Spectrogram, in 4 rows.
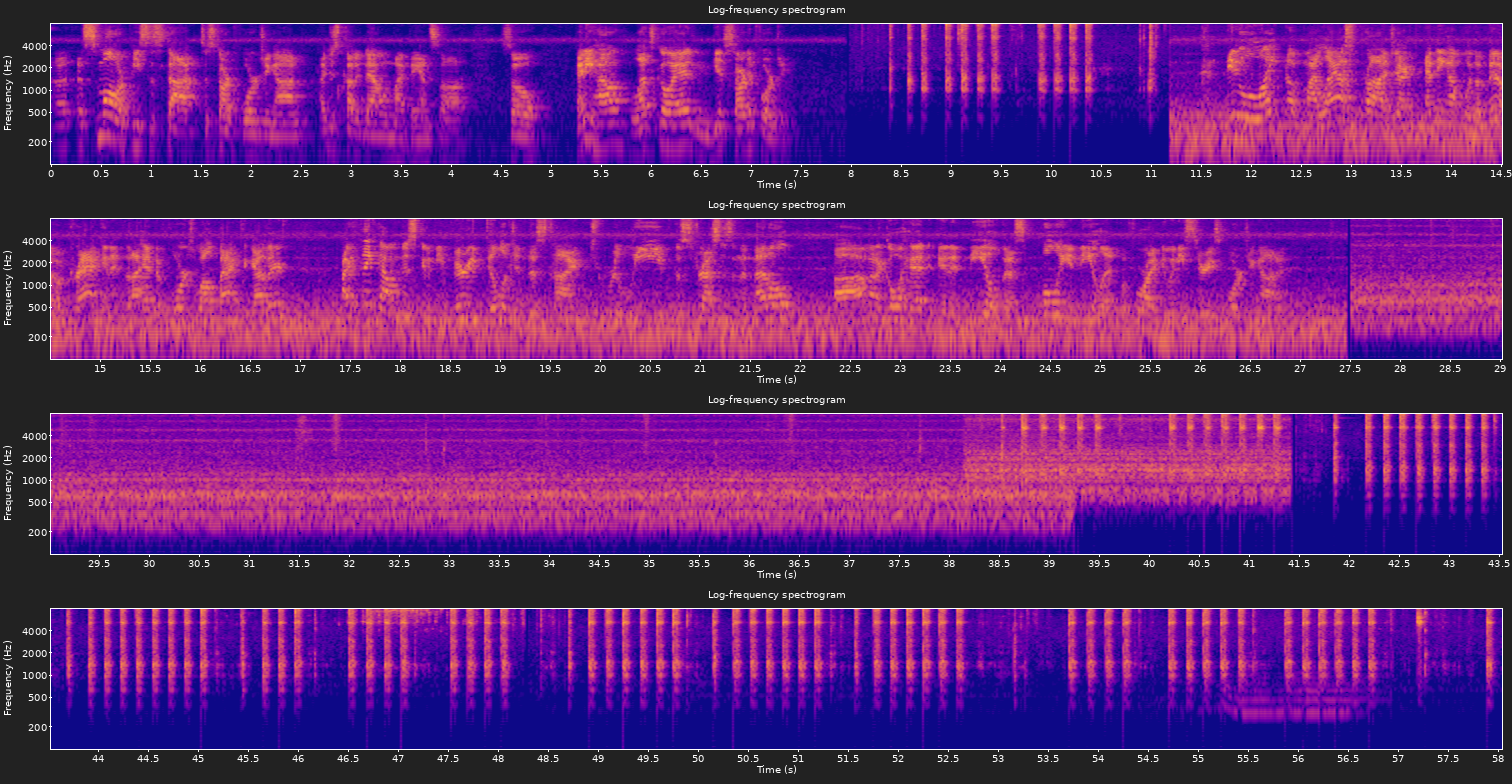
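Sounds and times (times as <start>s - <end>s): gas forge burner rushing: 11.2s - 41.5s.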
